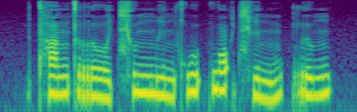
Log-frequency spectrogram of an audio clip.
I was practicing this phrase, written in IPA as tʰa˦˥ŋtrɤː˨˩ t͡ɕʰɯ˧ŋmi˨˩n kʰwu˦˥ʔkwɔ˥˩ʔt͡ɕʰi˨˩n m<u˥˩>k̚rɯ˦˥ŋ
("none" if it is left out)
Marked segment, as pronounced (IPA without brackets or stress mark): u˥˩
